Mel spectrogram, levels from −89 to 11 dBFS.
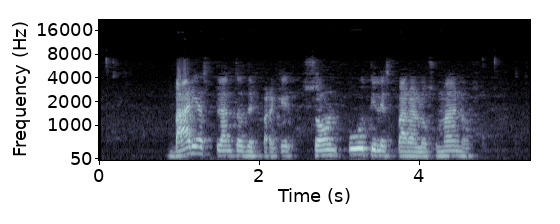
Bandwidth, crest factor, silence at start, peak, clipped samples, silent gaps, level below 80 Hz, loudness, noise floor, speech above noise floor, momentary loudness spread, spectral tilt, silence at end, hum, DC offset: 7.2 kHz; 18 dB; 0.85 s; 0 dBFS; under 0.1%; none; -56 dBFS; -17 LUFS; -59 dBFS; 43 dB; 12 LU; -7 dB/octave; 0.7 s; none; under 0.1%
